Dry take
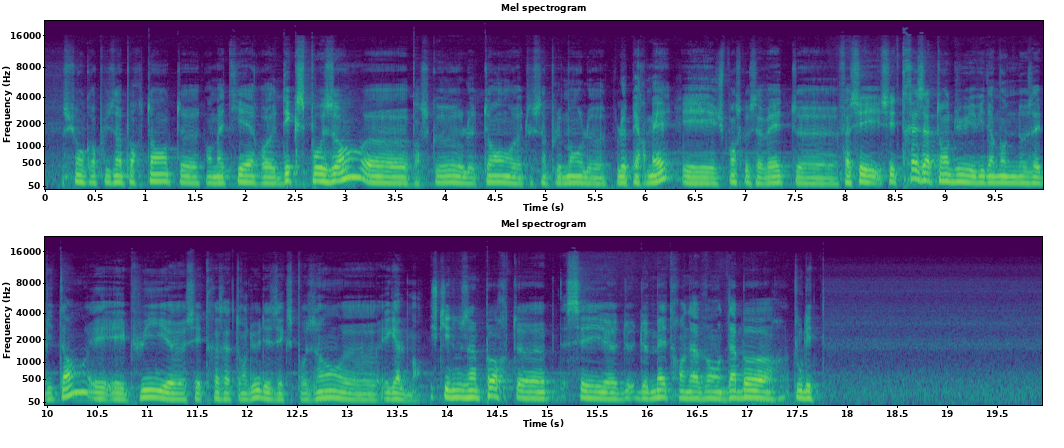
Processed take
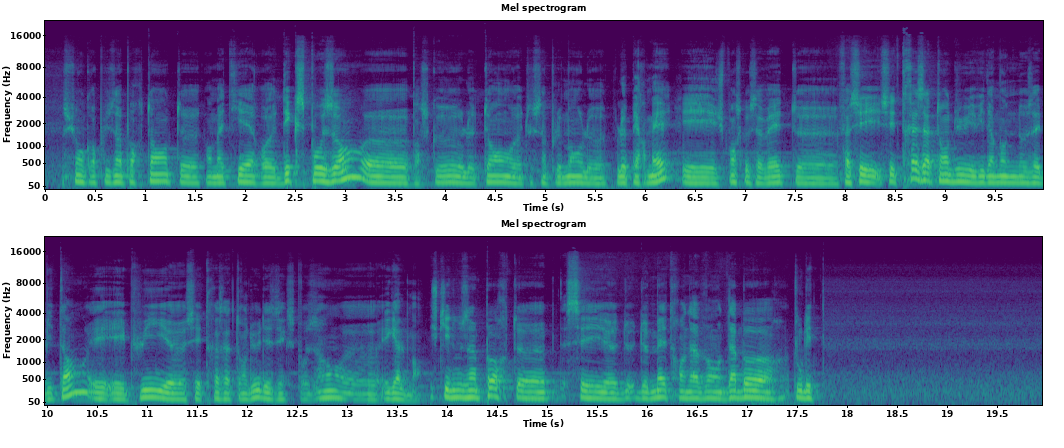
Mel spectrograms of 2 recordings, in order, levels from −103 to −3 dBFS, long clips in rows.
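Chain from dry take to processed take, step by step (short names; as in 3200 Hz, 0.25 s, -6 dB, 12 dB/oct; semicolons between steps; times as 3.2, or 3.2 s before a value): 12.26–13.21 detuned doubles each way 13 cents; gain -5 dB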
